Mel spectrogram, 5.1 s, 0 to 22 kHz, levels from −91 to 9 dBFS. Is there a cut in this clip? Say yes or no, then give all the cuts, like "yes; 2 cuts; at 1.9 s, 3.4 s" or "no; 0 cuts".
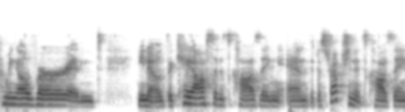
no; 0 cuts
